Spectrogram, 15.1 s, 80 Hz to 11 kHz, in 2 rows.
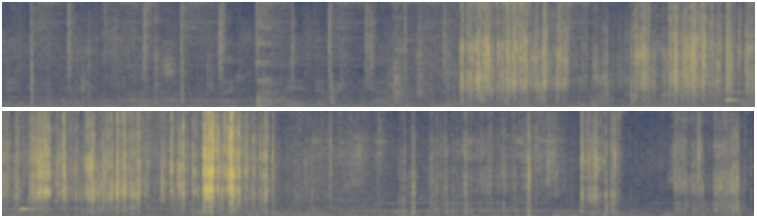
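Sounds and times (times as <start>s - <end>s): plastic packaging crinkling: 4.2s - 15.0s.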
